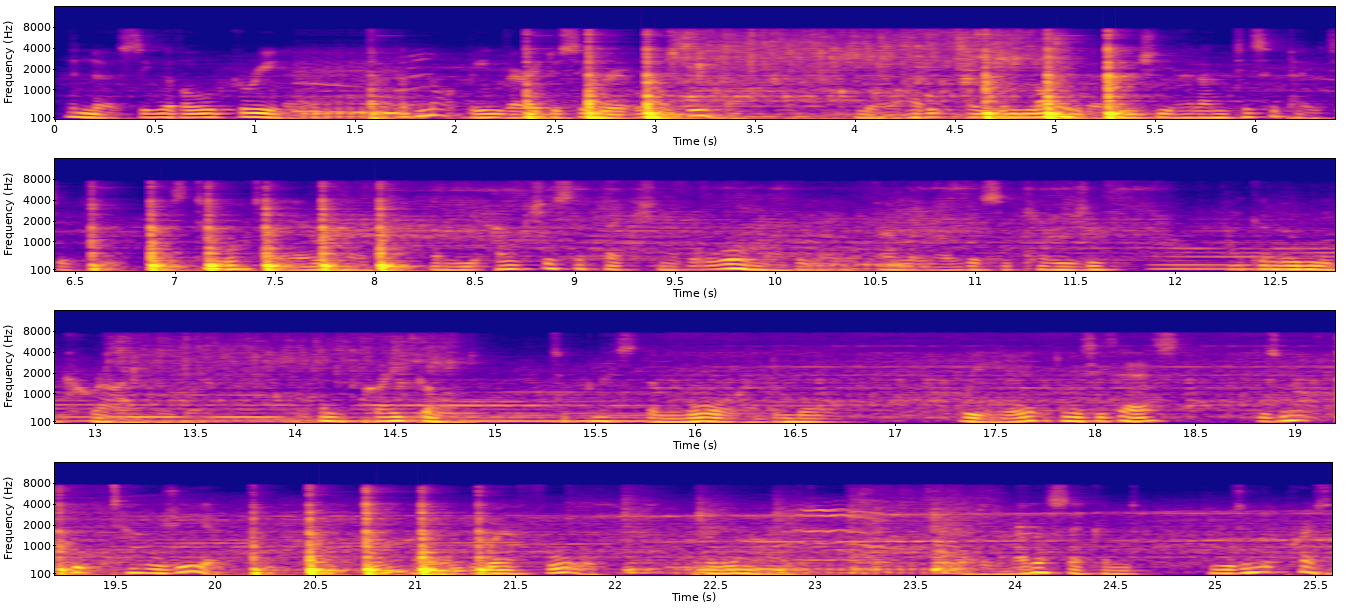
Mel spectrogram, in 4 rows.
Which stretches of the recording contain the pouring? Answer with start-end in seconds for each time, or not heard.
3.0-5.1, 13.1-14.8, 23.1-24.0.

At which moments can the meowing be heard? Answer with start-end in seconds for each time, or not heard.
1.1-1.9, 10.1-10.8, 22.2-23.6.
